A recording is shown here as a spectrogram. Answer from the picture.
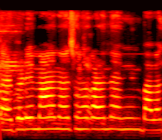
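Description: A high-pitched voice of a girl or woman singing, holding one long steady note with a brief break about halfway through.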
